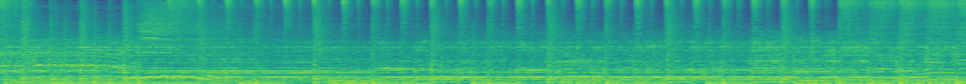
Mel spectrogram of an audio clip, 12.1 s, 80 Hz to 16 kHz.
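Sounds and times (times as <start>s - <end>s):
drum-kit beat with cymbals: 0.0s - 12.0s
electric bass line: 0.0s - 12.0s.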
